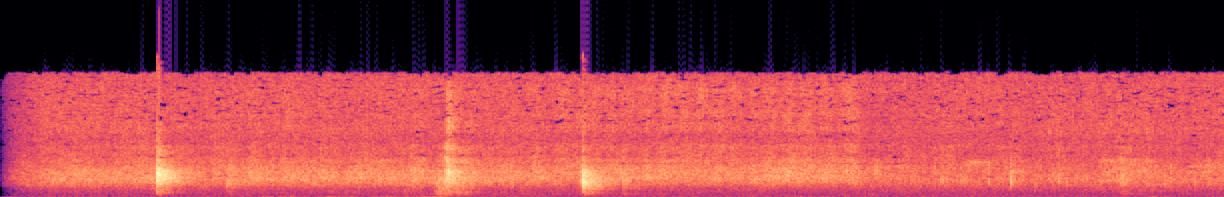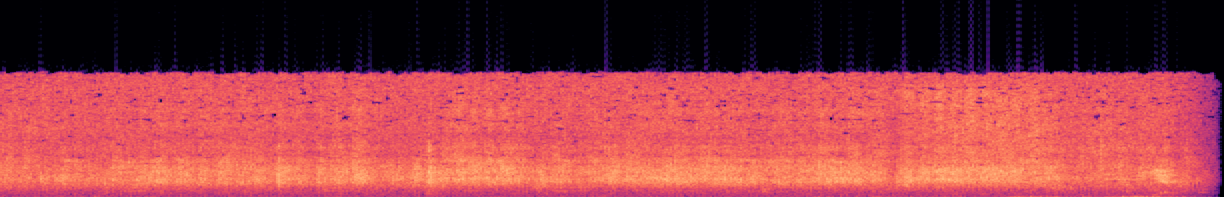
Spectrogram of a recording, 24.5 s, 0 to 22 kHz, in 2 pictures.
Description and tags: some factory sounds210810
21.08.2010: about 12.15. calm sounds from some factory on Spichrzowa street in the center of Poznan. the sound recorded out of the open window.
center, clicks, factory, field-recording, poland, poznan, street, swoosh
